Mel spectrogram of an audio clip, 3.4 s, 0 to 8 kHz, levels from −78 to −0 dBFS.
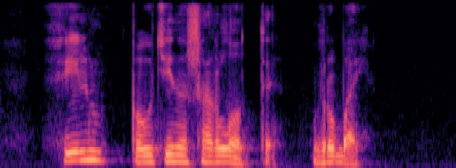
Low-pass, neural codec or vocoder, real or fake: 7.2 kHz; codec, 16 kHz in and 24 kHz out, 2.2 kbps, FireRedTTS-2 codec; fake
